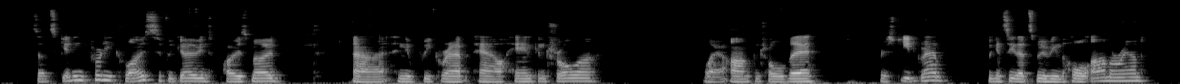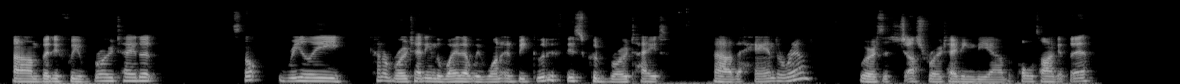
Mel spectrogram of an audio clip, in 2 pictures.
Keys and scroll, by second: 0.8 ctrl+Tab, 8.4 g, 11.9 r, 18.2 g, 18.8 r, 22.3 ctrl+z.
